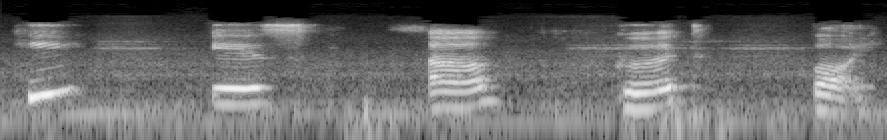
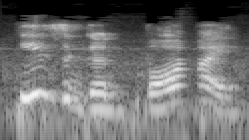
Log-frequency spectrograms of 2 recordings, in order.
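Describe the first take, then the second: First: He and is are said as separate words. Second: He and is are joined into one syllable.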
